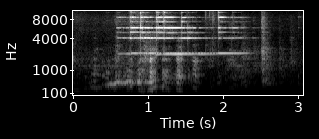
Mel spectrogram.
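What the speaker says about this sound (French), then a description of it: "Maintenant, je prends la cloche." A hand bell rung at the close of a handover ceremony, several bright clanging strokes ringing out, with a couple of later strikes as the tone decays, close by and clear.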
